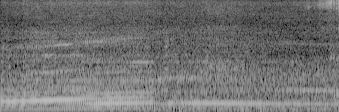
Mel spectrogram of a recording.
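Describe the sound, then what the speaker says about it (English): A motorcycle engine pulls away under a gentle roll of the throttle, a steady droning hum that climbs slightly in pitch and then levels off, close and continuous with no talk. "rolling the throttle just a little bit, get the bike going"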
